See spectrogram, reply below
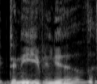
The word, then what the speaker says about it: Villeneuve: We are masturbating over Denis Villeneuve, or if you want to pronounce it properly, Denis Villeneuve.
